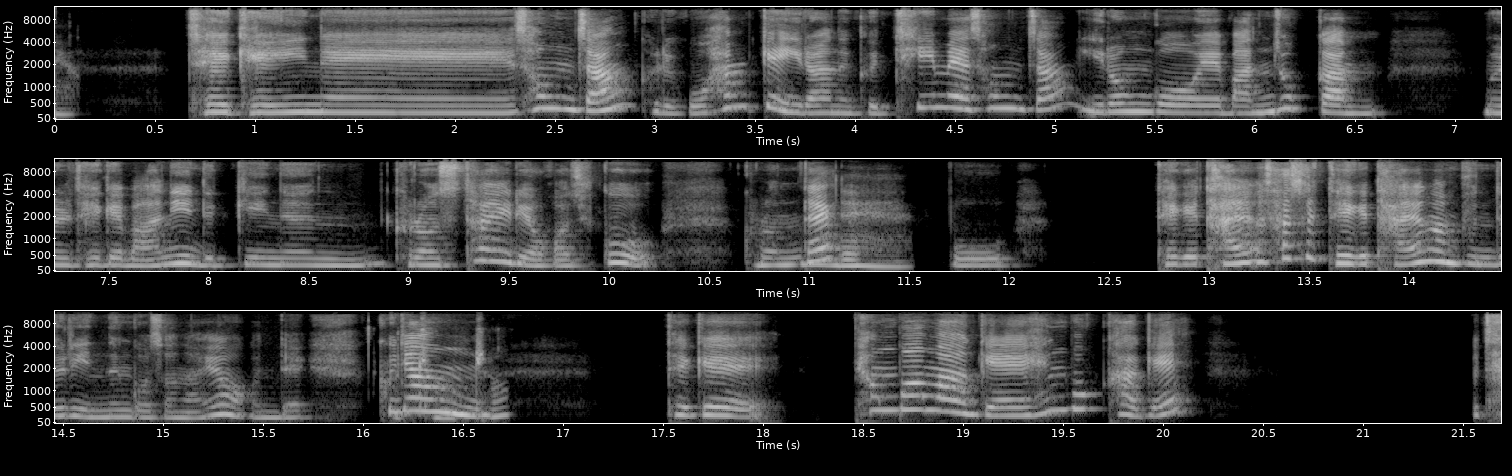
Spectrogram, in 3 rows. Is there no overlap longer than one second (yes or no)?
yes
